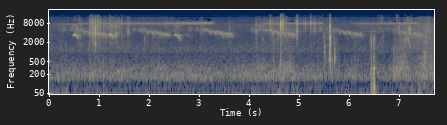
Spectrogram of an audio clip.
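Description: Small birds calling in a repeated series of short, falling chirps, with a thin high whine that comes and goes. A few sharp clicks and one knock sound about five to six and a half seconds in, as the catch is handled in the wooden boat.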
